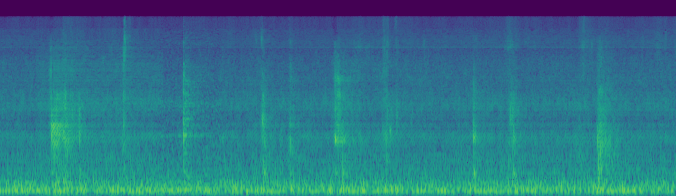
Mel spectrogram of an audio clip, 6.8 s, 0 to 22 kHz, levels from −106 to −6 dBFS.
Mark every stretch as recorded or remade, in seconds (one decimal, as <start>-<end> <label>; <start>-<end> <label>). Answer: 0.0-1.6 remade; 1.6-2.2 recorded; 2.2-6.8 remade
